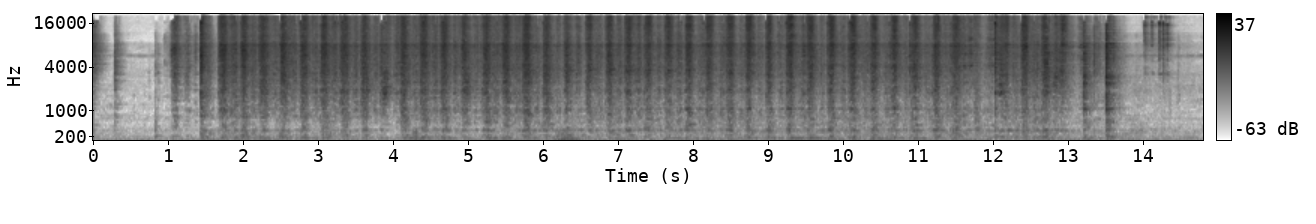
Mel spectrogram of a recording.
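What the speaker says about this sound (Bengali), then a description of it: "ফুলকপির ফুলগুলো শুধু গ্রেট করছি" Cauliflower florets, washed and soaked in warm water, scraped steadily against a metal grater in a home kitchen, a close, rhythmic rasping stroke after stroke for most of the clip, with no voices.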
